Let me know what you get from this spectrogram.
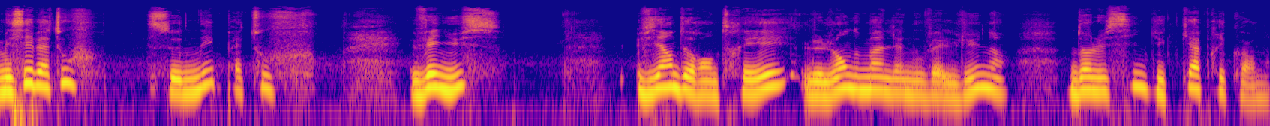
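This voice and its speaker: In a dark, mellow tone and medium pitch, a woman speaks fairly slowly with lively intonation and long, frequent pauses, on a very clean, dry, close recording with a silent background and no echo. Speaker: astrology podcaster. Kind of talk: solo monologue. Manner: casual, intimate address.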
